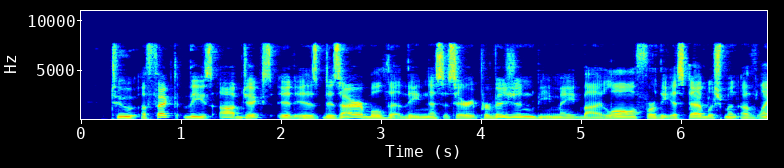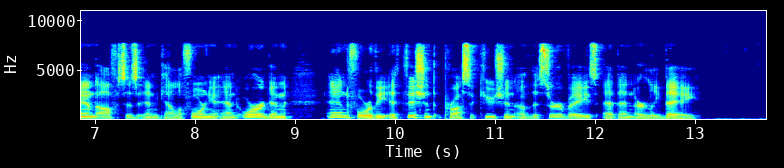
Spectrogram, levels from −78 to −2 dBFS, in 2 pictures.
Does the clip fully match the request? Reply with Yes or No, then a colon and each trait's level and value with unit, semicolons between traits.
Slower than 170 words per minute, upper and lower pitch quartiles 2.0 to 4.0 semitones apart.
Yes: average, 160 wpm; average, 2.8 semitones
